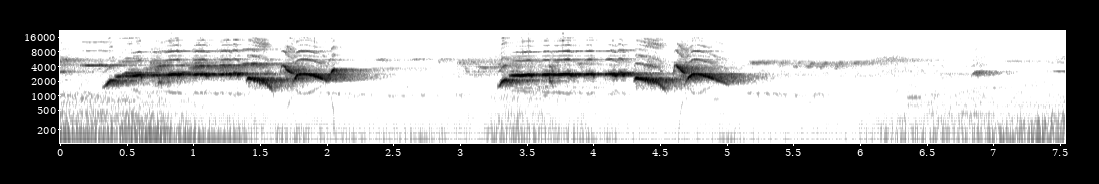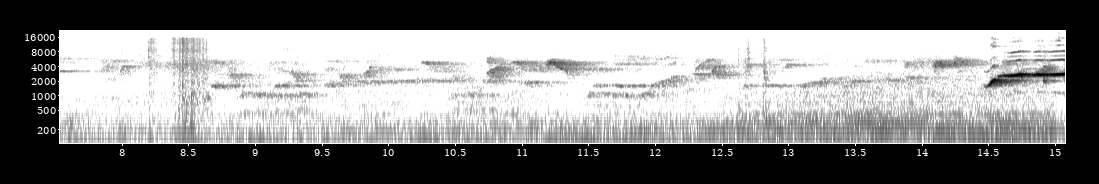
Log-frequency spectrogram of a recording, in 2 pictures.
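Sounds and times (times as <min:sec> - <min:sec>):
shama from Borneo singing whistled phrases: 0:00.2 - 0:02.3, 0:03.2 - 0:05.3, 0:14.5 - 0:15.0.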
